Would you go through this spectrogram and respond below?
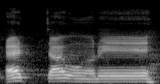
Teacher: dibaca imalah fathah ra dan alif maka menjadi at-taurih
